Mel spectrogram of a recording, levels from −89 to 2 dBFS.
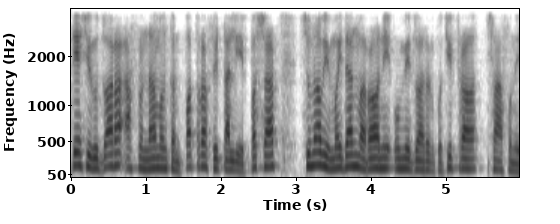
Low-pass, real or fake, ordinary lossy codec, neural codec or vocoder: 3.6 kHz; fake; none; autoencoder, 48 kHz, 32 numbers a frame, DAC-VAE, trained on Japanese speech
